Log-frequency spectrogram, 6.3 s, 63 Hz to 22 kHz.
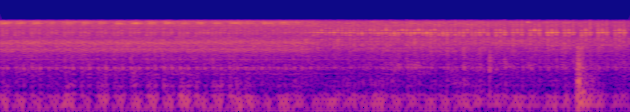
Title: MX5 Mk3 Rough Idle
